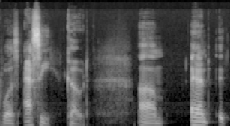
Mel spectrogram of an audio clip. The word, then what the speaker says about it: ASCII: And it is pronounced ASCII.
